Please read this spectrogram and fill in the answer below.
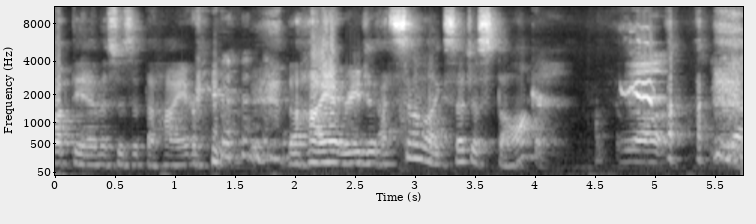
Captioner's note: laughter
